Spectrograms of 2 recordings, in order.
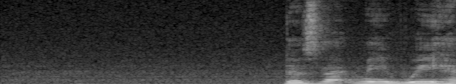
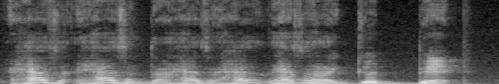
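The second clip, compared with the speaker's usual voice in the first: usual speaking voice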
